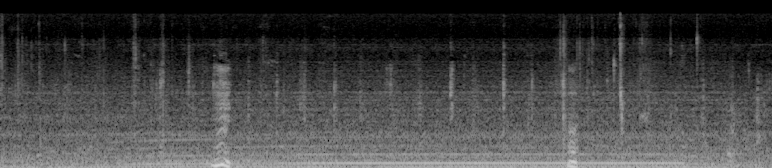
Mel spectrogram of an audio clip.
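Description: A man chewing a big bite of burger close to the microphone: soft wet chewing clicks, with two short hummed "mm" sounds, about two seconds in and near six seconds. A steady low hum sounds under the chewing through the middle of the stretch.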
